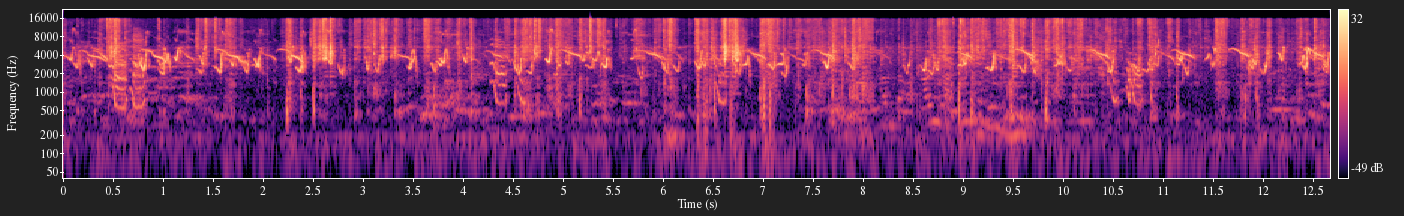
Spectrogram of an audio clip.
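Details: A long stretch of continuous chick chatter from captive dakhni teetar francolins: many overlapping high, falling peeps, with occasional clicks and shuffling.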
